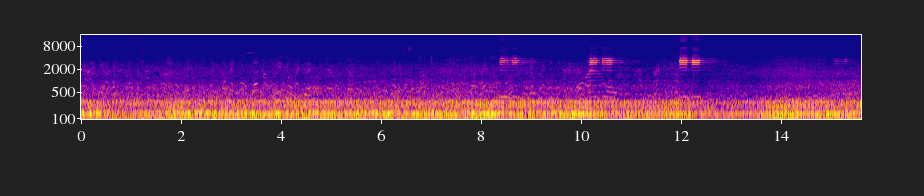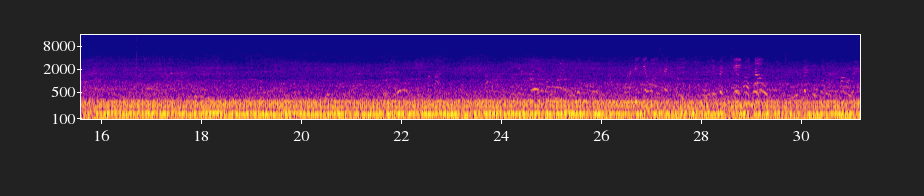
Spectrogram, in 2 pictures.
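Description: Busy city street traffic: a steady low rumble of vehicles with people talking. Several short car-horn toots sound between about a third and halfway in.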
